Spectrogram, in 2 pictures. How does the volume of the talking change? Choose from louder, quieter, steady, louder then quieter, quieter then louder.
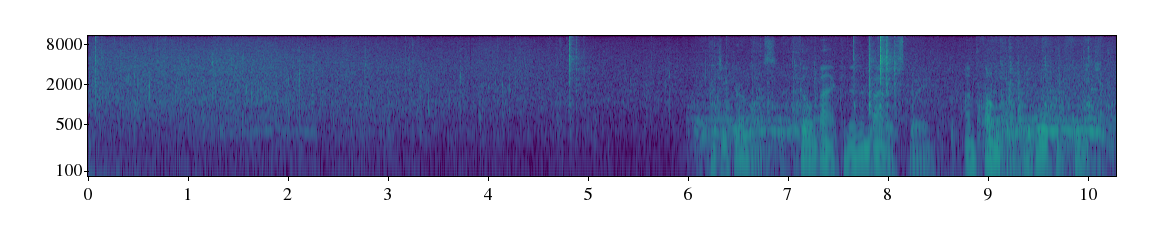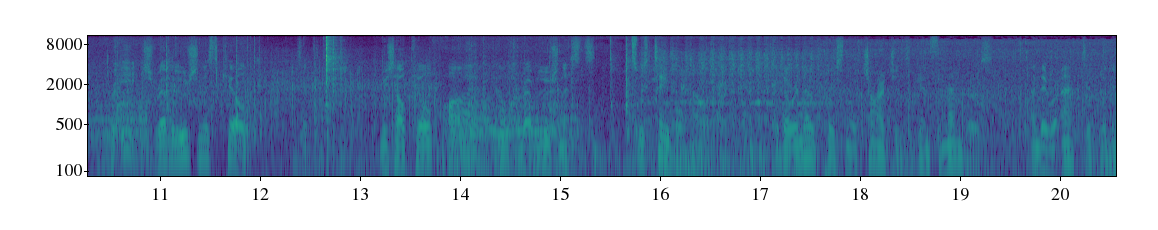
steady.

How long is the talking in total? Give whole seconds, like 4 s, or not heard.
14 s.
